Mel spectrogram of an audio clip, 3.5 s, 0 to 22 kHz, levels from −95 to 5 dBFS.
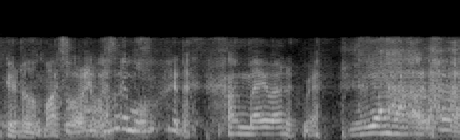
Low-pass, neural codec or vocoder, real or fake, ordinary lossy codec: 7.2 kHz; codec, 24 kHz, 0.9 kbps, WavTokenizer, small release; fake; none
